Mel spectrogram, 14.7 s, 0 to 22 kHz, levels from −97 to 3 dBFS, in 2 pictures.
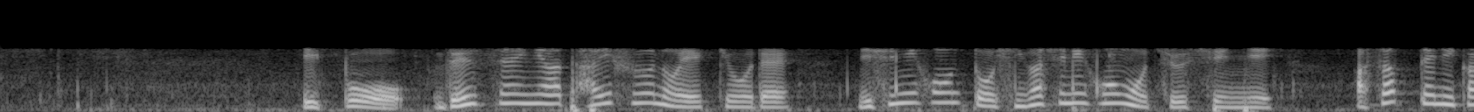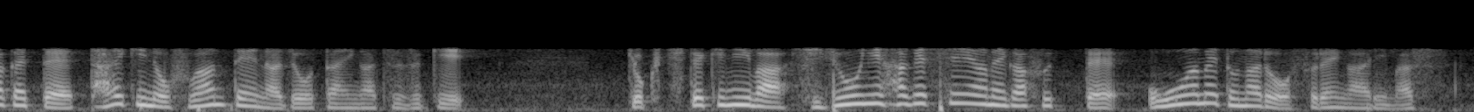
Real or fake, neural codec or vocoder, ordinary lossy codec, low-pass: real; none; none; 3.6 kHz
